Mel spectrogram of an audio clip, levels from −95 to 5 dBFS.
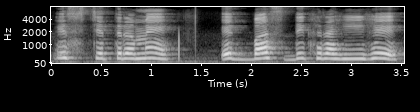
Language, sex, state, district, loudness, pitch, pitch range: Hindi, female, Madhya Pradesh, Bhopal, -16 LUFS, 265 Hz, 250-275 Hz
